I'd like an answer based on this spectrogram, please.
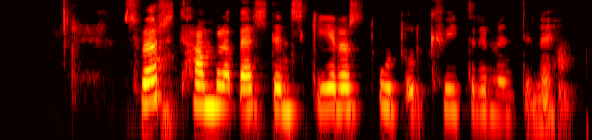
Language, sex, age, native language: Icelandic, female, 40-49, German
